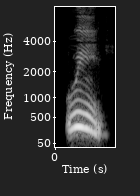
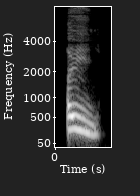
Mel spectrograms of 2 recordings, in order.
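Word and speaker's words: 의: ini tambah syahriza kek Jadi bukan we tapi euy euy beda dengan Wih oke lalu berikutnya dari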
